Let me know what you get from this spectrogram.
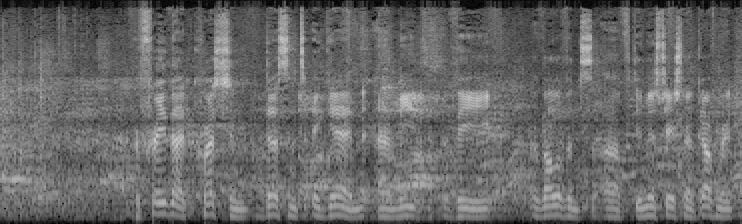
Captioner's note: some Applause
